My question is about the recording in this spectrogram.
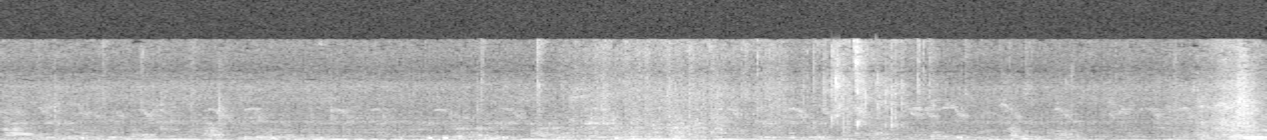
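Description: A bird cooing several times in low, drawn-out calls, with low voices in the background.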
